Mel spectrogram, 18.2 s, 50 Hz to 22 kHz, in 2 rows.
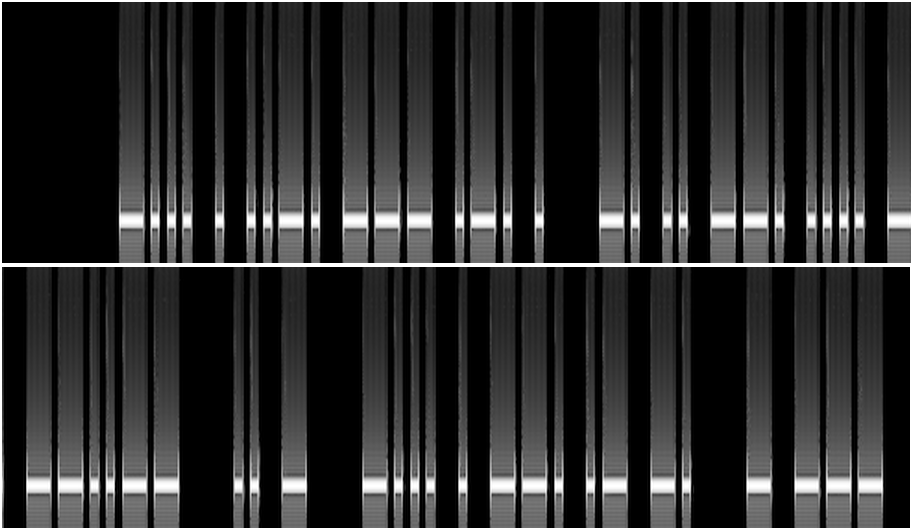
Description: Morse code, heard as a keyed tone, about 15 wpm, 700 Hz. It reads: BEFORE NIGHT, IT BEGAN TO
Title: Sentences from Top 1000 Words - Review Part 1 - 15wpm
